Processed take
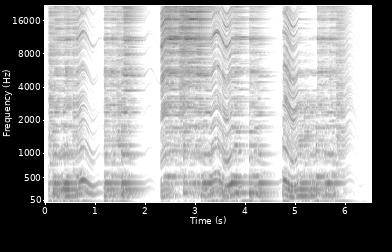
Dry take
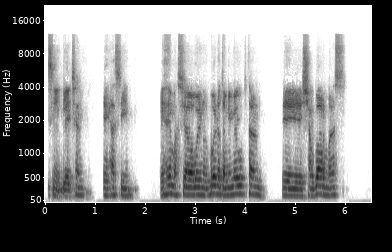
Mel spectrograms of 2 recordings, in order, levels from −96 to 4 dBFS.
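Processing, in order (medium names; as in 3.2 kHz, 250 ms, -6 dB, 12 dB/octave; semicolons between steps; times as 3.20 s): bit-reversed sample order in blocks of 64 samples; two-slope reverb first 0.55 s, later 2.3 s, from -21 dB, DRR 17.5 dB; compression, threshold -20 dBFS, peak gain reduction 12 dB; valve stage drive 17 dB, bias 0.55; 1.57–3.12 s: tilt EQ +3.5 dB/octave; 4.91–5.44 s: Savitzky-Golay filter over 25 samples; chord resonator C3 fifth, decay 0.79 s; warped record 45 rpm, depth 250 cents; trim -1 dB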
